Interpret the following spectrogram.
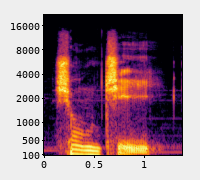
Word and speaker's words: Shang-Chi: Yes, it is Shang, not Chang or Shang, but rather Shang, Shang Chi. Shang Chi. Pretty straightforward once you know, not Shang Chi, which everybody says, but Shang Chi.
